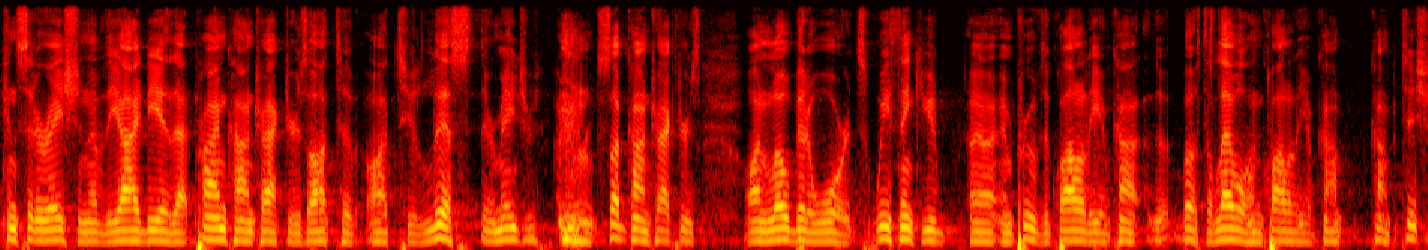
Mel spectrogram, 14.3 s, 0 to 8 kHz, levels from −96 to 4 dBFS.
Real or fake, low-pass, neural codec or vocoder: real; 7.2 kHz; none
